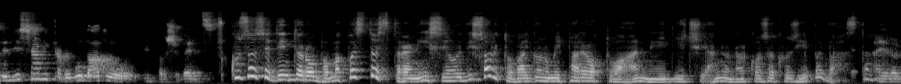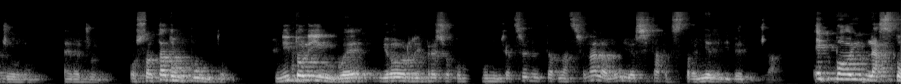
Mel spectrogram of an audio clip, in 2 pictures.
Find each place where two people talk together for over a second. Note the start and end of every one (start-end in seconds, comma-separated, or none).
none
